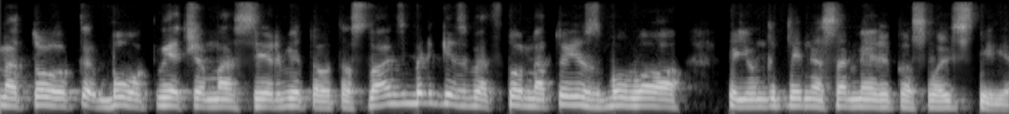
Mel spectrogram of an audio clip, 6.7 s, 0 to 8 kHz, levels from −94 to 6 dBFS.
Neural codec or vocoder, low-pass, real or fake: codec, 24 kHz, 3.1 kbps, DualCodec; 7.2 kHz; fake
